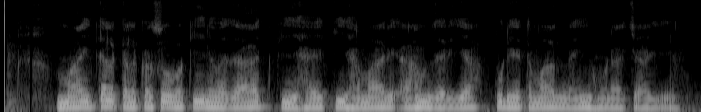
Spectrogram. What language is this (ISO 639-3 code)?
urd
